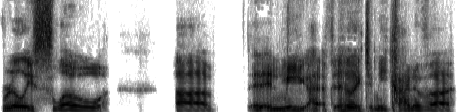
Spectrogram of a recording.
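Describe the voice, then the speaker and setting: A man's voice: medium pitch, animated, measured pace, bright, forceful tone, no echo. A man co-hosting a music review podcast, talking casually and rambling with lots of fillers and restarts. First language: English speaker, not Korean. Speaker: podcast co-host.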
